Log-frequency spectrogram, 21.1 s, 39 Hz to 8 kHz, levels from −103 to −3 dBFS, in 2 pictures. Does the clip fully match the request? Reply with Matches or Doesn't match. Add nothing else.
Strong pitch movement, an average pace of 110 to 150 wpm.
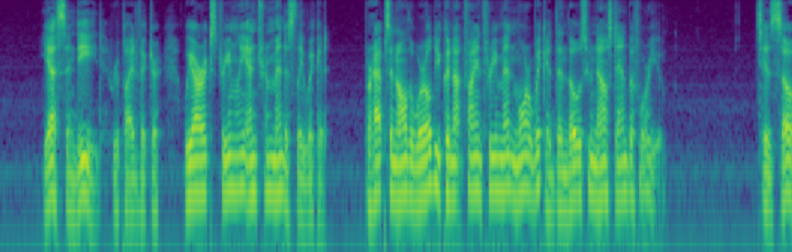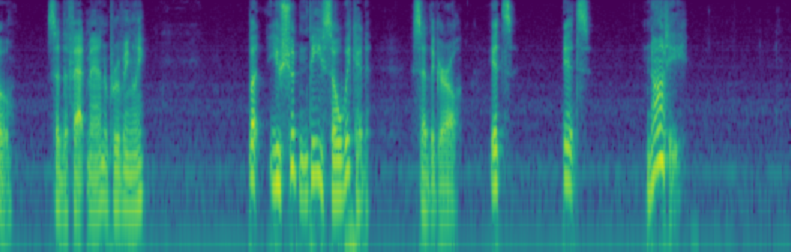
Doesn't match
